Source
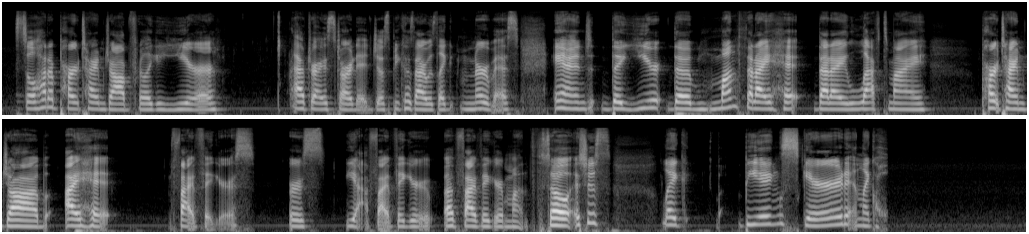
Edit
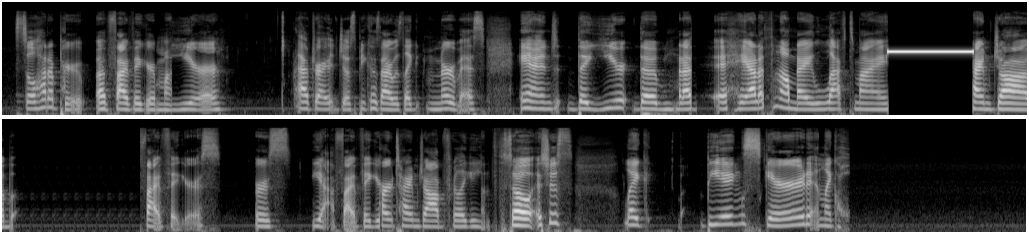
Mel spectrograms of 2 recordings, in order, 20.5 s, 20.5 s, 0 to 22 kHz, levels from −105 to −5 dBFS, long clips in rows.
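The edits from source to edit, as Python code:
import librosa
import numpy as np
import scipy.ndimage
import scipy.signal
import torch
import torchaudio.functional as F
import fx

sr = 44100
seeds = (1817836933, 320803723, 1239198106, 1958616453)

y = fx.edit(x, sr, fx.swap(start_s=0.63, length_s=1.02, other_s=14.36, other_length_s=1.06),
    fx.cut(start_s=3.23, length_s=0.38),
    fx.reverse_span(start_s=7.11, length_s=1.18),
    fx.bleep(start_s=9.19, length_s=0.86, hz=3600.0, db=-7.5),
    fx.stutter_over(start_s=10.76, slice_s=0.11, count=11), tone=tone)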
